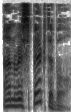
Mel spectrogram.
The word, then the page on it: unrespectable: British English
